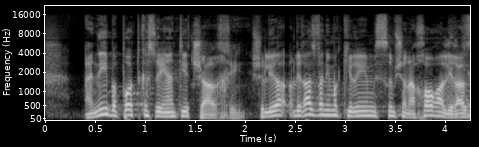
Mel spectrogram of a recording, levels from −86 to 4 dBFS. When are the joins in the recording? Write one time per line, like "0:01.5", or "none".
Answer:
0:01.1
0:01.4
